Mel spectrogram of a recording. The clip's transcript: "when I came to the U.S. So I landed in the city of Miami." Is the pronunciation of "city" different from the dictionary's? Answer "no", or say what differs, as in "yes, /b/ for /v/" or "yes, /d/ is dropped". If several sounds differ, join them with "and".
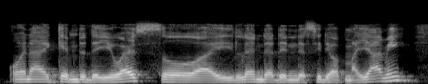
no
